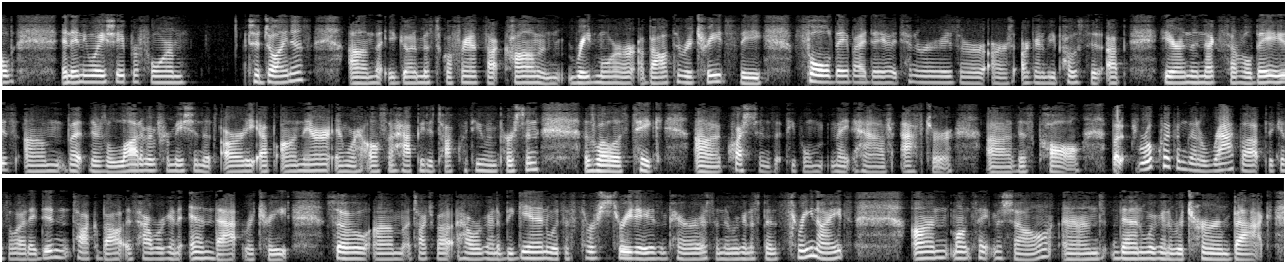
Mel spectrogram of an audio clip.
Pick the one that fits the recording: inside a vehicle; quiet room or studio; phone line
phone line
